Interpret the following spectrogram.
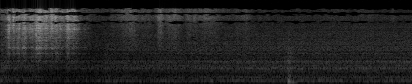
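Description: A plastic bag rustles as a handful of small red chillies are tipped out and rattle onto an empty non-stick frying pan in the first second. A single knock comes near three seconds in, over a steady low hum.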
